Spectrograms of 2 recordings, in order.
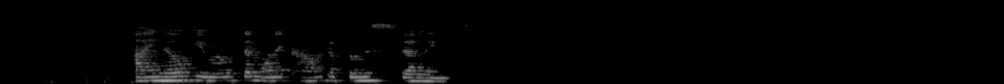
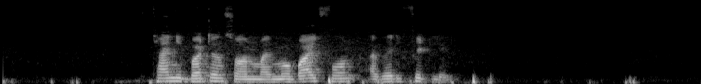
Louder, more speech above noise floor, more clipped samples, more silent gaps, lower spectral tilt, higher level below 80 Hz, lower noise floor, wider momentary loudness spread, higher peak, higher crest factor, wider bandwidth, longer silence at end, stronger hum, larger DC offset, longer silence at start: second, -40 LUFS vs -21 LUFS; second, 34 dB vs 48 dB; neither; neither; about the same, -6.5 dB/octave vs -7.5 dB/octave; second, -78 dBFS vs -48 dBFS; first, -73 dBFS vs -68 dBFS; second, 13 LU vs 16 LU; second, -24 dBFS vs -2 dBFS; about the same, 20 dB vs 22 dB; second, 7 kHz vs 16 kHz; first, 5.55 s vs 0.65 s; neither; neither; first, 1.35 s vs 0.05 s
